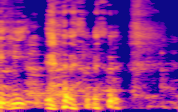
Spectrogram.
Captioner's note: laughter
